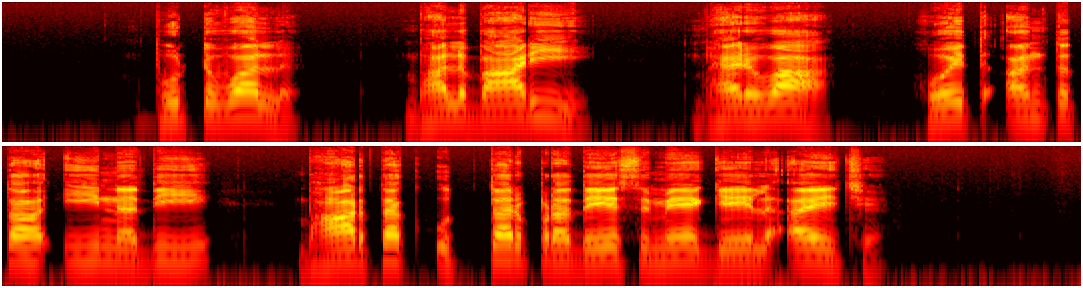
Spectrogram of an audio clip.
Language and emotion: Maithili, neutral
